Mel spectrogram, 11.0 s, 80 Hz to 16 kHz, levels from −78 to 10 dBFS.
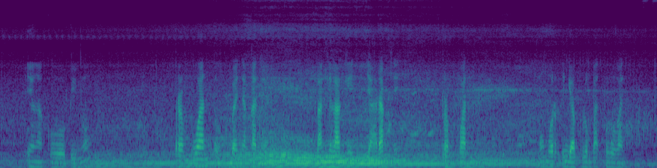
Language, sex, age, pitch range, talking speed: Indonesian, male, 30-49, 95-135 Hz, 65 wpm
